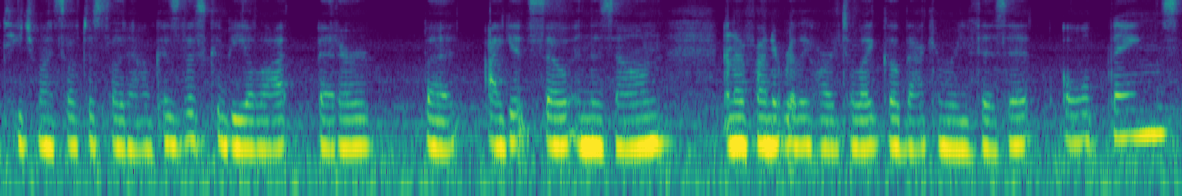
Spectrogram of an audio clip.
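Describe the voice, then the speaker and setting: A woman speaks at a medium pitch. Background noise is noticeable. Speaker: digital artist. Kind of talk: voice-over narration of a speed paint. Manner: casual, filler-heavy.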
